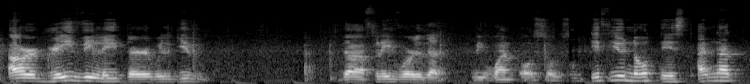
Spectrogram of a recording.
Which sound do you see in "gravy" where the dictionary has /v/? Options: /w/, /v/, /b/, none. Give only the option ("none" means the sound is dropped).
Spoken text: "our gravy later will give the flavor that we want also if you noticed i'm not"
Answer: /v/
